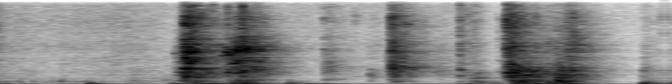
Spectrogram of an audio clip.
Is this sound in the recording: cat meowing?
no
